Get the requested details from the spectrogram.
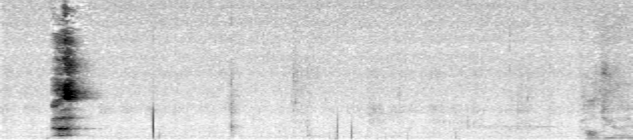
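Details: Hiccups in a man who is also burping and complaining of chest pain while buying movie tickets: several short, sharp clicks in a quiet room, with a brief noisy burst first and a faint voice at the end.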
